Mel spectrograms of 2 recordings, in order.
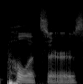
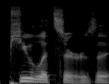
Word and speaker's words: Pulitzers: she's talking about winning Pulitzers or Pulitzers as some people pronounce it. I don't like that.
